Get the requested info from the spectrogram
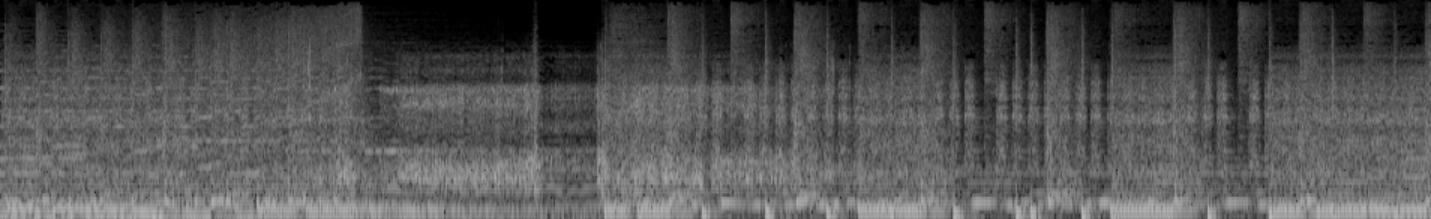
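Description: Background music with a steady beat and a short break about four to six seconds in.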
